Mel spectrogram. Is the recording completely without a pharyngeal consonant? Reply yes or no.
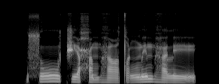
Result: no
